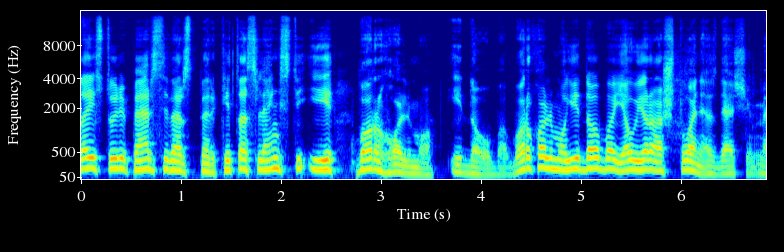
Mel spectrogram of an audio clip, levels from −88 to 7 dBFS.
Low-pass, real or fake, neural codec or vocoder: 14.4 kHz; fake; autoencoder, 48 kHz, 128 numbers a frame, DAC-VAE, trained on Japanese speech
